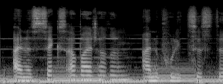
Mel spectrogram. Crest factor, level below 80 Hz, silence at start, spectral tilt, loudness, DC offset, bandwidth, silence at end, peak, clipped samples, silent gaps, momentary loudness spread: 16 dB; -40 dBFS; 0 s; -5.5 dB/octave; -19 LUFS; under 0.1%; 16 kHz; 0 s; -4 dBFS; under 0.1%; none; 3 LU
